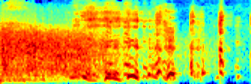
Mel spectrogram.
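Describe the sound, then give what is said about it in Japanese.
Cannon fire in a video game: a loud, broad blast fills the opening moments, then tails off into uneven rumbling and several short, sharp pops. “あ、これ撃たれたってかどっちかというと大砲だよね。どっちかというとドーン。”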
